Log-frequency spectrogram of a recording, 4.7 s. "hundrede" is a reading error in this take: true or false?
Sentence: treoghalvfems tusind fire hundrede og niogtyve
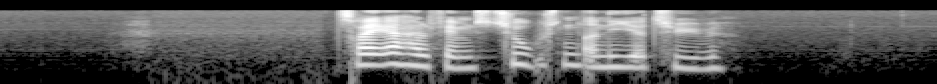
true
